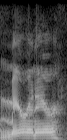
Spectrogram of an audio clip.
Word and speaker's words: Marinaire: even pronouncing it right i always call it marinare it's m-a-r-i-n-a-i-r-e i think so it's a little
